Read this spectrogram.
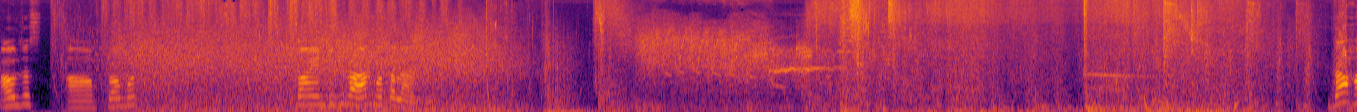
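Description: Game sound effects of blasts and slashes whoosh and boom throughout.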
